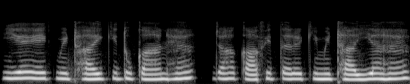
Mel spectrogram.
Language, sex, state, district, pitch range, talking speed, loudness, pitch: Hindi, female, Andhra Pradesh, Chittoor, 245-270 Hz, 175 wpm, -14 LUFS, 255 Hz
